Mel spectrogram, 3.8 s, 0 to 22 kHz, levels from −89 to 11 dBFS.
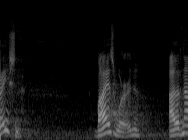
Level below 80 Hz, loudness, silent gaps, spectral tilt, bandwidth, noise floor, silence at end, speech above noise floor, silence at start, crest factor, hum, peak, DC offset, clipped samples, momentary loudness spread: -74 dBFS; -40 LUFS; none; -6 dB/octave; 13 kHz; -70 dBFS; 0 s; 31 dB; 0 s; 22 dB; none; -20 dBFS; under 0.1%; under 0.1%; 16 LU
